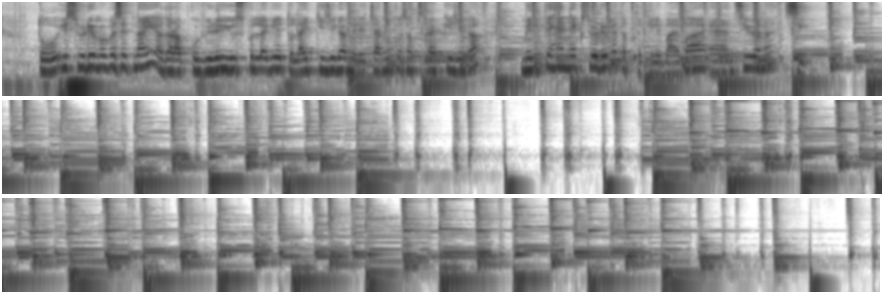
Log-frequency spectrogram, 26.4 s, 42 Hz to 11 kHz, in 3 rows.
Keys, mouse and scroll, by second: 0.0 shift+F4.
